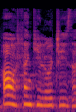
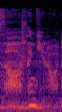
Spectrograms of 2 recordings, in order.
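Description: First: Said in the usual way. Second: Whispered thanks under the breath. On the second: Real, not acted. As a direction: breathe it, barely voiced. Repeats thanks under her breath.

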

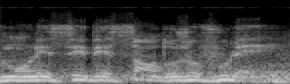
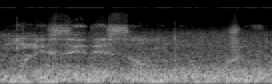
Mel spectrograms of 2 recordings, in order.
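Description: First: Said in the usual way. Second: Fast, unvoiced-sounding whisper; whispered echo. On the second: Whispered echo of poem line. (écho chuchoté, rapide)

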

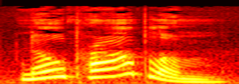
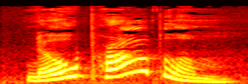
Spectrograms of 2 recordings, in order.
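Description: First: Put-on eager boy. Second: Put-on cheerful boy. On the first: Jameson answers mother. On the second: Jameson repeats.

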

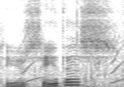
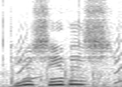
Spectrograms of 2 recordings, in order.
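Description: First: Said in the usual way. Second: Much higher rising do you see this; high playful question. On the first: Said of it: "repeated take". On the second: Acted. Player repeats the question in a high voice. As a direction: say it up high and teasing. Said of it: "higher retake".

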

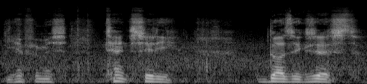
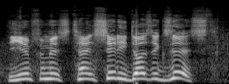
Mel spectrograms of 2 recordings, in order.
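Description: First: Low, soft aside to the camera; quiet. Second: Higher, slow announcement to the camp; announcing. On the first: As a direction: murmur it to yourself. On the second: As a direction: proclaim it to the people there. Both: Real, not acted. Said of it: "repeats phrase louder".

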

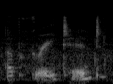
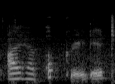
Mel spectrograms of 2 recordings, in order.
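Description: First: Breathy whispered upgraded with a rising tune; sarcastic whispered aside; ironic air quotes. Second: Said in the usual way. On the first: Shown as a demonstration. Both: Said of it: "quote unquote".

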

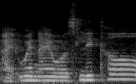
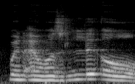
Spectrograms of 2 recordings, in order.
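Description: First: English in a relaxed Thai accent, little rising at the end. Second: Demonstrated British accent, drawn out on little. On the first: Teacher shows learners an acceptable version, Thai accent. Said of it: "เราอาจจะสำเนียงไทยเป็น". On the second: Teacher showing learners an unnecessary posh model, British accent. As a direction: put on a British English accent, a touch higher. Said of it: "ไม่จำเป็นจะต้องแบบสำเนียงแบบ British". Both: Shown as a demonstration.

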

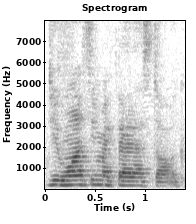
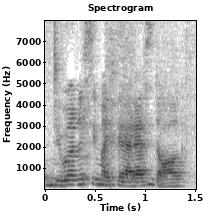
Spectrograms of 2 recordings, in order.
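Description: First: Quick, soft Miami-accented sentence. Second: Buffalonian demo sentence; Buffalo accent. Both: Shown as a demonstration. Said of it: "Now for some sentences for you guys".

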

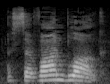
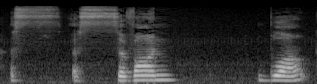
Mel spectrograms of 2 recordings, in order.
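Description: First: Said in the usual way. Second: Sauvignon, long pause, then Blanc; halting sounding-out. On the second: Real, not acted. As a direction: feel your way slowly through Sauvignon Blanc. Sounds out wine name, then rereads.

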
